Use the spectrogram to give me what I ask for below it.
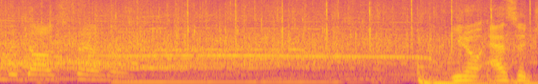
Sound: congregation clapping and cheering

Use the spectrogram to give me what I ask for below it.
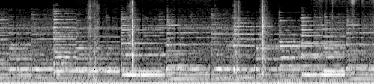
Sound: car doors open

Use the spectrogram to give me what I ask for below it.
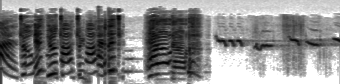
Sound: grunts

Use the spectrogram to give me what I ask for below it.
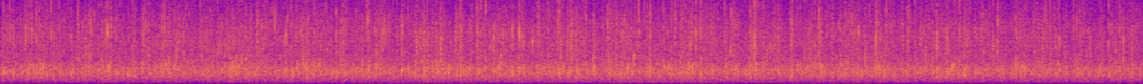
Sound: applause

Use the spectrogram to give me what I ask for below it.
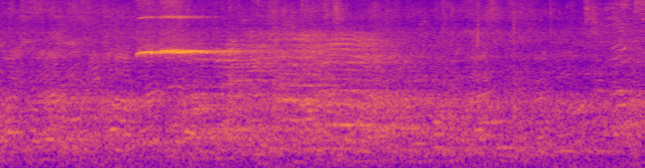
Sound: whistle blaring

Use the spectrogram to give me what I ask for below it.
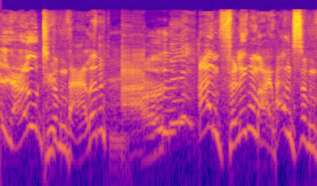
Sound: tim allen grunt

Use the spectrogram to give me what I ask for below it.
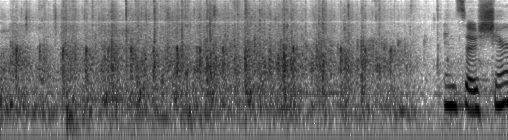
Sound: audience laughing and applauding

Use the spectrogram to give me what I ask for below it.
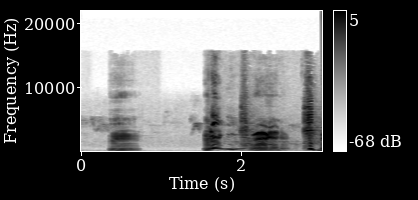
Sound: gasps; grunts; growling

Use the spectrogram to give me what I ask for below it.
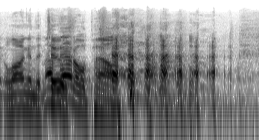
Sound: laughing

